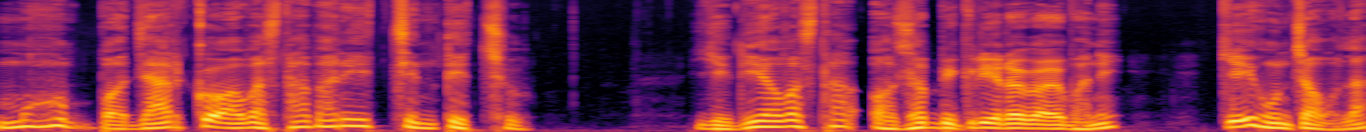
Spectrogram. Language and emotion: Nepali, fearful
